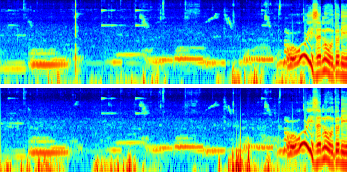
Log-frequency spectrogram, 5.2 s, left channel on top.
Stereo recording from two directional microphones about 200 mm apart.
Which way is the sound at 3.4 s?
50° left (ahead or behind).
